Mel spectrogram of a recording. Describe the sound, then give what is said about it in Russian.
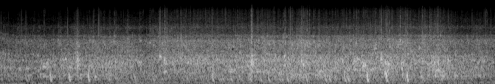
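Drumming fish of the Azov recorded underwater in rough sea of force 4: rapid, irregular clicking and knocking pulses repeat throughout, partly buried in a constant, loud rushing wash of rough sea noise. “И при волнении моря звуки рыб тоже слышны.”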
